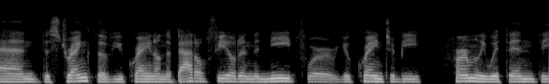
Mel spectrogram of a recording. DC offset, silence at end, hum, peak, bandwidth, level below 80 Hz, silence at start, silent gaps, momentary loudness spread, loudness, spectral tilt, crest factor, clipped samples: under 0.1%; 0 s; none; -10 dBFS; 9.8 kHz; -62 dBFS; 0 s; none; 8 LU; -25 LUFS; -7.5 dB/octave; 14 dB; under 0.1%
